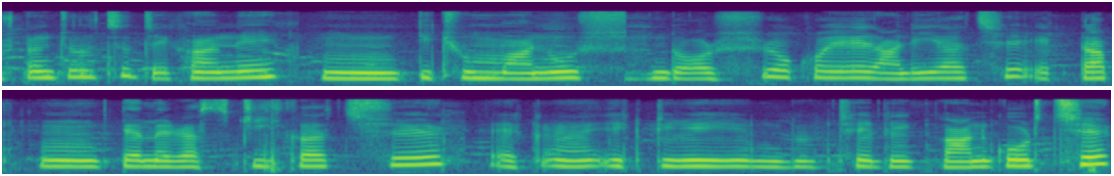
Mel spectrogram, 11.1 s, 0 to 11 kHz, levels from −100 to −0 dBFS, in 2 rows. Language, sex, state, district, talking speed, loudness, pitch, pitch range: Bengali, female, West Bengal, Kolkata, 90 wpm, -19 LUFS, 215 Hz, 200-225 Hz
